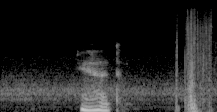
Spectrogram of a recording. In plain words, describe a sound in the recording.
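A young man speaks briefly close to a microphone.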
